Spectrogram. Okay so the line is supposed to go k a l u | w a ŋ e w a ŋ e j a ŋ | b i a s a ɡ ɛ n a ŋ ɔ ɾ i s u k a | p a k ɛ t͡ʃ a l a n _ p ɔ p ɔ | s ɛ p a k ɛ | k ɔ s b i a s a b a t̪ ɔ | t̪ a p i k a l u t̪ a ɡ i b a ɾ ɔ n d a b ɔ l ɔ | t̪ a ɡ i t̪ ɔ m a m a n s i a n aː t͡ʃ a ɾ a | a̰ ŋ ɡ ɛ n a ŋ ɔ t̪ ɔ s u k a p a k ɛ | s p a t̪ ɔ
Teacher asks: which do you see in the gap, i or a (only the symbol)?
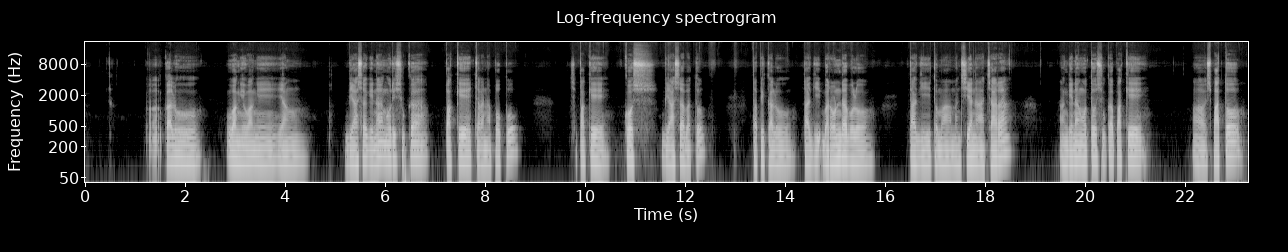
a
